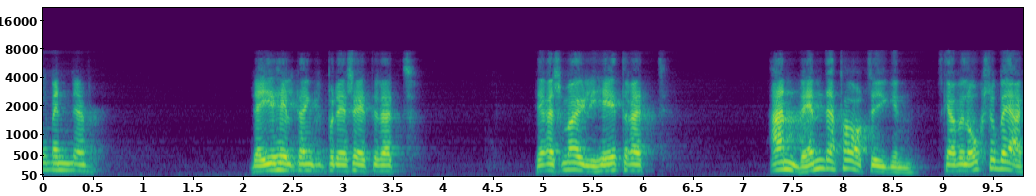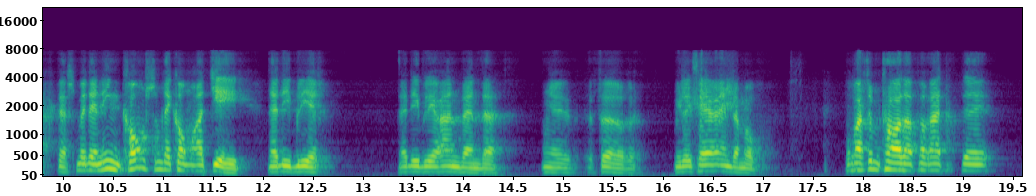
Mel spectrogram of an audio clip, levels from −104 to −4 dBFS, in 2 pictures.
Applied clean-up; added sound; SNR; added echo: neural mask model DeepFilterNet 3.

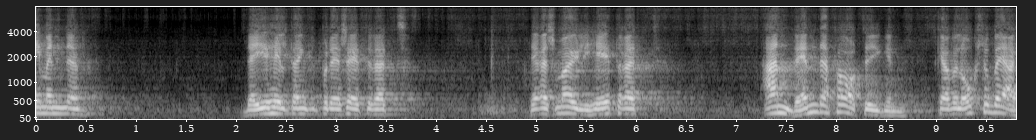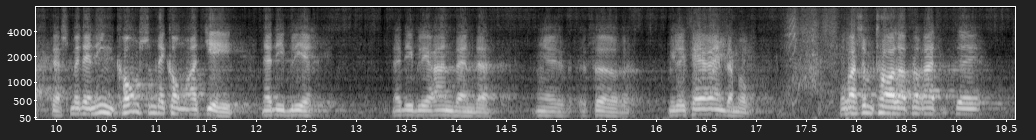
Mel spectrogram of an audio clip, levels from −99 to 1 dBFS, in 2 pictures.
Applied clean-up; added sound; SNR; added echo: neural separator model SepFormer DNS4.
